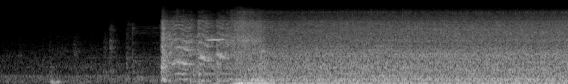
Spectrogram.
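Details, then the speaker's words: Jeep XJ after exhaust manifold replacement; quick crank, catches cleanly and settles into an even, quiet idle with no manifold ticking; sounds much better than before repair. "And like I said, it sounds a heck of a lot better than it did before. It's quiet."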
